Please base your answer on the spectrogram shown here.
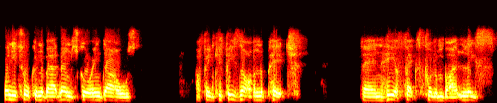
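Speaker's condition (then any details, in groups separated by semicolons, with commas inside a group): No condition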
